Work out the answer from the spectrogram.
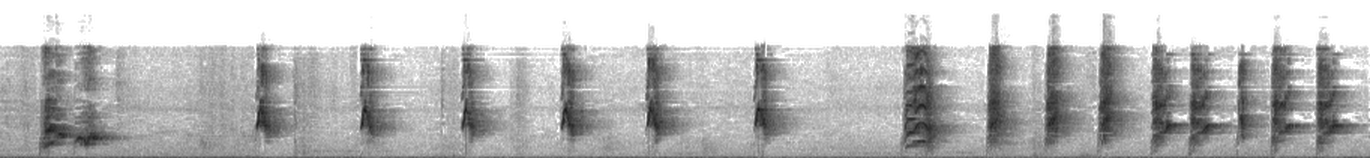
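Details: Long-tailed shrike song recorded as a training master: spaced, hissing bursts at first, then a rapid accelerating volley of sharp scratchy notes in the final three seconds.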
